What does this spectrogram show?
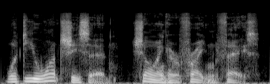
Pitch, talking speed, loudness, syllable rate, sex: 105 Hz, 220 wpm, -16 LUFS, 5.6 syllables/s, male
